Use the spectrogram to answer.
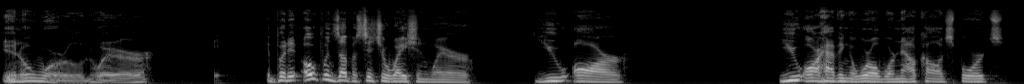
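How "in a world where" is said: epic movie-trailer narrator voice, deep and slow. Discussing college sports, then mimicking a movie trailer opener; movie trailer guy voice. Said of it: "I sound like the movie trailer guy".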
